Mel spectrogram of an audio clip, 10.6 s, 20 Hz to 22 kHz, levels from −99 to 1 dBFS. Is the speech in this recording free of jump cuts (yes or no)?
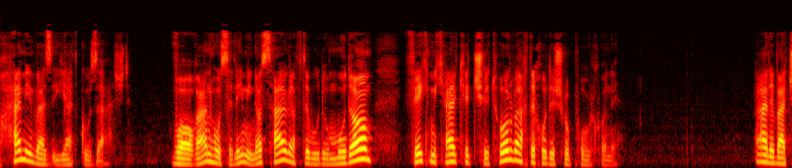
yes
